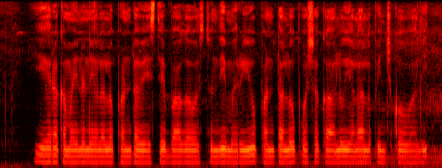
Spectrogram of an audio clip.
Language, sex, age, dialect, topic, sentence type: Telugu, male, 41-45, Southern, agriculture, question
